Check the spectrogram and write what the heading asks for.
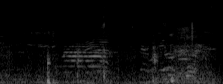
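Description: Faint voices of people nearby, with one sharp knock about half a second in.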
